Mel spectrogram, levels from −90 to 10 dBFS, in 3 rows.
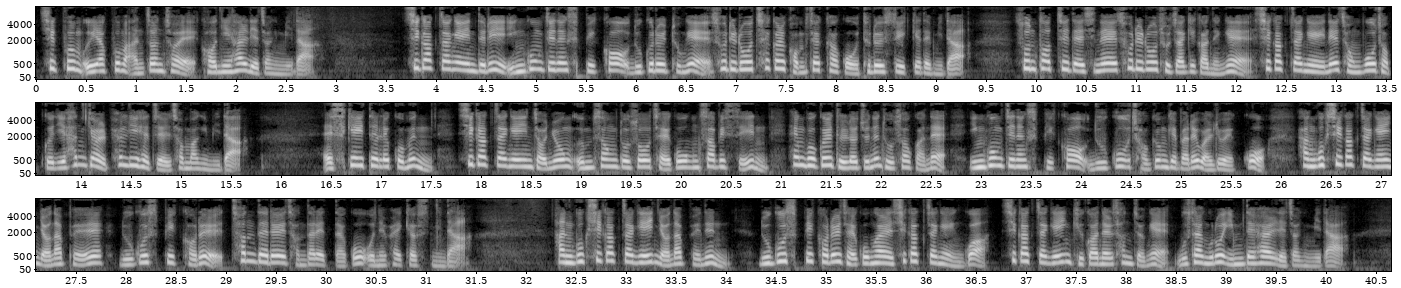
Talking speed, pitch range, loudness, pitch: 330 characters per minute, 205-275 Hz, -14 LUFS, 245 Hz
